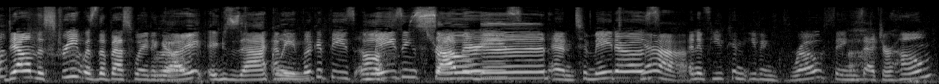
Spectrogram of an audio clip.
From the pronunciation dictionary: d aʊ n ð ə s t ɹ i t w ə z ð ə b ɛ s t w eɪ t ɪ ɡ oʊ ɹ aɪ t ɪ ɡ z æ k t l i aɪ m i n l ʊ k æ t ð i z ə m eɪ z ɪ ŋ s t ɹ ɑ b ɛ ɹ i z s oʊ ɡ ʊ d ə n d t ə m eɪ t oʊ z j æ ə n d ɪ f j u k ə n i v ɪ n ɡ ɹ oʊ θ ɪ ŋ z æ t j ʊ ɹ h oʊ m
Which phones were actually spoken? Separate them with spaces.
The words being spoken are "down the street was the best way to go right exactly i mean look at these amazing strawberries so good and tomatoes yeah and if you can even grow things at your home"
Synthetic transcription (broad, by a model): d aʊ n ð ə s t ɹ i t w ə z ð ə b ɛ s t w eɪ t ɪ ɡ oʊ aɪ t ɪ ɡ z æ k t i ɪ m i n l ʊ k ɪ t ð i z ə m eɪ z ɪ ŋ s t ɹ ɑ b ɛ ɹ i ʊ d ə n t ə m eɪ t oʊ z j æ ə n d ɪ f j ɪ k ə n i v ɪ n ɡ ɹ oʊ θ ɪ ŋ z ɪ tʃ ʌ ɹ h oʊ m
